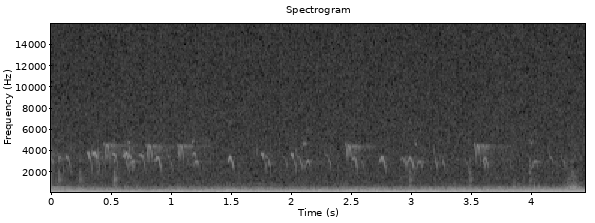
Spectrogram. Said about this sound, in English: Sounds like another big flock. About 17 birds. Or maybe 20. And this is the wild flock.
